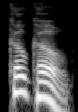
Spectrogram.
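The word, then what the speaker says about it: כּוֹכָב: Pronunciation, kokob.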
